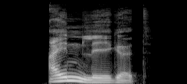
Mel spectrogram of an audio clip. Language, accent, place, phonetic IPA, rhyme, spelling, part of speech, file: German, Germany, Berlin, [ˈaɪ̯nˌleːɡət], -aɪ̯nleːɡət, einleget, verb, De-einleget.ogg
- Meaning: second-person plural dependent subjunctive I of einlegen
